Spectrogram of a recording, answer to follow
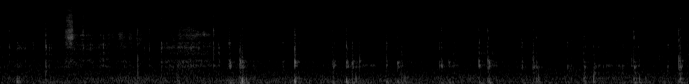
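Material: Wood.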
